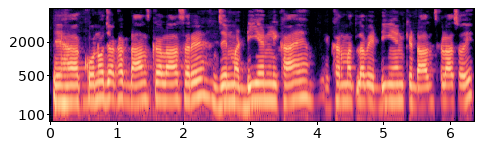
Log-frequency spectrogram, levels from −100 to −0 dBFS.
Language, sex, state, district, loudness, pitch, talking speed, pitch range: Chhattisgarhi, male, Chhattisgarh, Kabirdham, -14 LUFS, 175 Hz, 225 wpm, 170-185 Hz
